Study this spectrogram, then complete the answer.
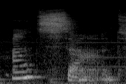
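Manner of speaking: usual speaking voice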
